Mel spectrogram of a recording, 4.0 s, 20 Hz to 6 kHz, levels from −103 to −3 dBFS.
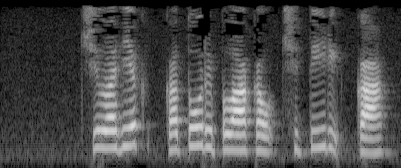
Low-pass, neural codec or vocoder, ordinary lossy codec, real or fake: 5.4 kHz; none; MP3, 24 kbps; real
